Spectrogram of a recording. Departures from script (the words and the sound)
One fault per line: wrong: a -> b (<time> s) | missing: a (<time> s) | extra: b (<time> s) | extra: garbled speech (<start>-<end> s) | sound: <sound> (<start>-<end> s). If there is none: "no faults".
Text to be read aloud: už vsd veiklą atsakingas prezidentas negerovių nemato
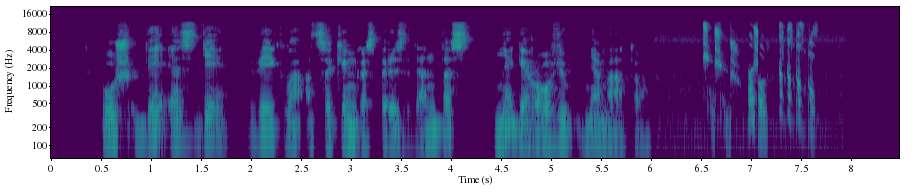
sound: chirp (6.5-7.8 s)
